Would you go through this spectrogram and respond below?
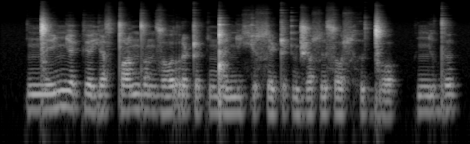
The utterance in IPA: ŋ͡ǀ e ɲ ɛ k ɛ j ɛ s tˤ ɛ n d ɔ n z ɔ r ɒ ʈ ə k ŋ͡ǃ a ɲ e ç ə ɬ e ʈ ɛ ʈ n d͡ʒ ɒ ɬ ɯ s ɔ ɬ h ɯ ɡ͡ǀ ɔ | ɲ ɯ d̪ ə

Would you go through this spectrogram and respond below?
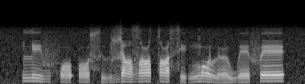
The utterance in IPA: l e˥˧ v f ɔ˧ ʔ ɔ˧ s ɯ˩˧ ɮ e˥˧ zˤ a˥ tˤ ɯ˥˧ s e˧˩ ŋ͡m ɔ˥˧ l œ˩˧ w ɛ˧ f ɛ˥

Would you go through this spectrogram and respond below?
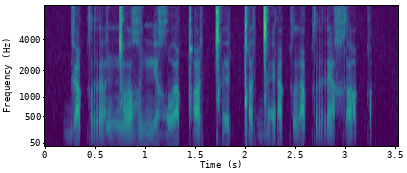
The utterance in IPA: ɡ ʏ q r ʌ ŋ͡ǀ o ʁ mʲ ɘ ʁ w u qʼ o ǀʰ ɘ ǃ ʌ ɡ͡ǀ ɛ ɾ ɘ q l ʏ q r ɛ χ ɾ ɔ q

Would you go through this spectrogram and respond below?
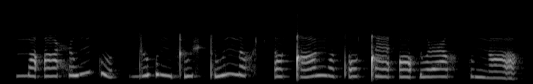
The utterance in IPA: m ɑ ʔ ɑ ħ u ŋ k ʊ | d ʊ ʔ ʊ ŋ tʼ u ʃ tʼ u n ʌ χ t͡ʃʼ ɒ ǃ ɑ ŋ ɔ tʼ ɔ ǃ æ ʔ ɒ ʔ ɾ u ʕ ʌ χ k ʊ ŋ ɑ

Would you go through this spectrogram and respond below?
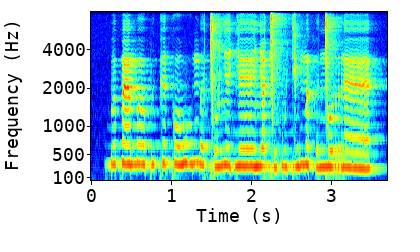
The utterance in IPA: b ø p æ̃ m ɵː p i̤ k e k o w ṳ m ɛ̤ ɡ͡ǀ o ʎ e ɟ ẽː ʎ ɑ ɡ͡ǀ i b ṳ ɟ i̤ m ɛ̃ θ e̤ ŋ͡ǀ o r ɛ̃ː

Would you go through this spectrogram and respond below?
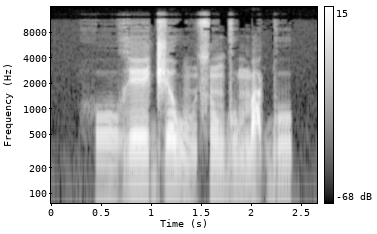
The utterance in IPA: h oː˨ ɣ eː˦ d͡ʒ ə˦ w ũ˨ s ũ˦ ɡ u˦ m a˨ ɡ͡b u˦

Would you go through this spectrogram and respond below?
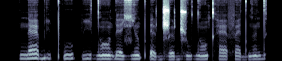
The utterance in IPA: n æ b i pʼ u p i d ɔ̃ ɗ ɛ ʑ ə̃ pʼ ɛ ɖ͡ʐ ə ɖ͡ʐ u d ɔ̃ kʰ æ f æ d ɡ ə̃ d

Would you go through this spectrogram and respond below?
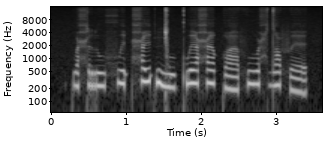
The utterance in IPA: kʷ ɪ˨ ħ r u˨ xʷ e˦ ʔ ħ ɪː˦ ʔ ŋ͡ǀ u˨ kʷʼ ɛː˦ ħ ɛ˦ qʷ a˨ f uː˦ ħ dˤ e˦ f ɛ˨

